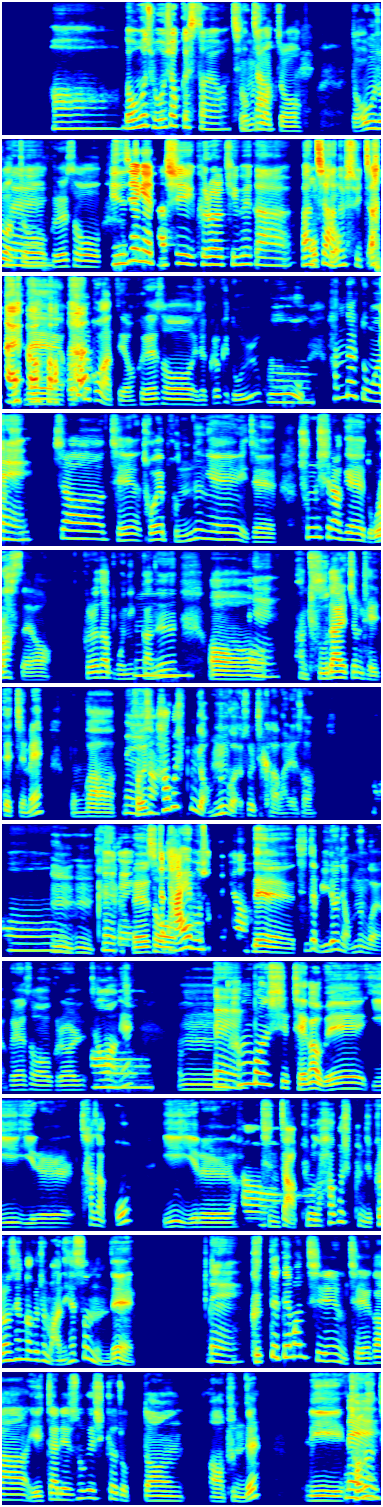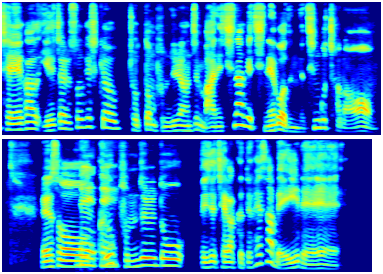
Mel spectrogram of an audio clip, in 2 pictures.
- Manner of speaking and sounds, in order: laughing while speaking: "있잖아요"; laugh; other background noise; lip smack
- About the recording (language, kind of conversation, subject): Korean, podcast, 번아웃을 겪은 뒤 업무에 복귀할 때 도움이 되는 팁이 있을까요?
